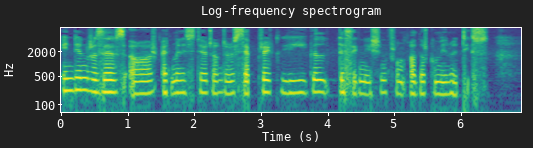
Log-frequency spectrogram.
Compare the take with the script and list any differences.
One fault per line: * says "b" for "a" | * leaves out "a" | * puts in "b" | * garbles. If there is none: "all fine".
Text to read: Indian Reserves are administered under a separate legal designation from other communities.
all fine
